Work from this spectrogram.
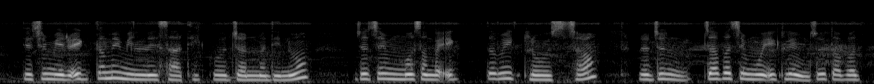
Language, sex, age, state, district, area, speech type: Nepali, female, 18-30, West Bengal, Kalimpong, rural, spontaneous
